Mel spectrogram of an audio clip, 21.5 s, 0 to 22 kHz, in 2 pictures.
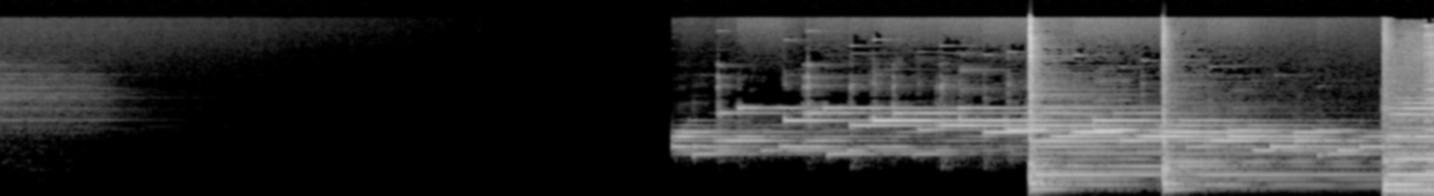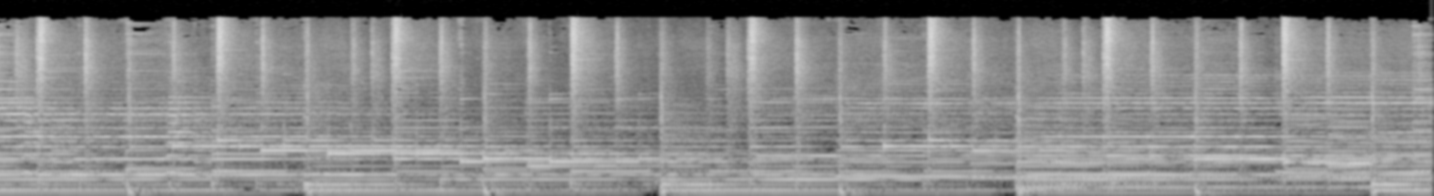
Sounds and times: Music: 5.1s - 21.5s.

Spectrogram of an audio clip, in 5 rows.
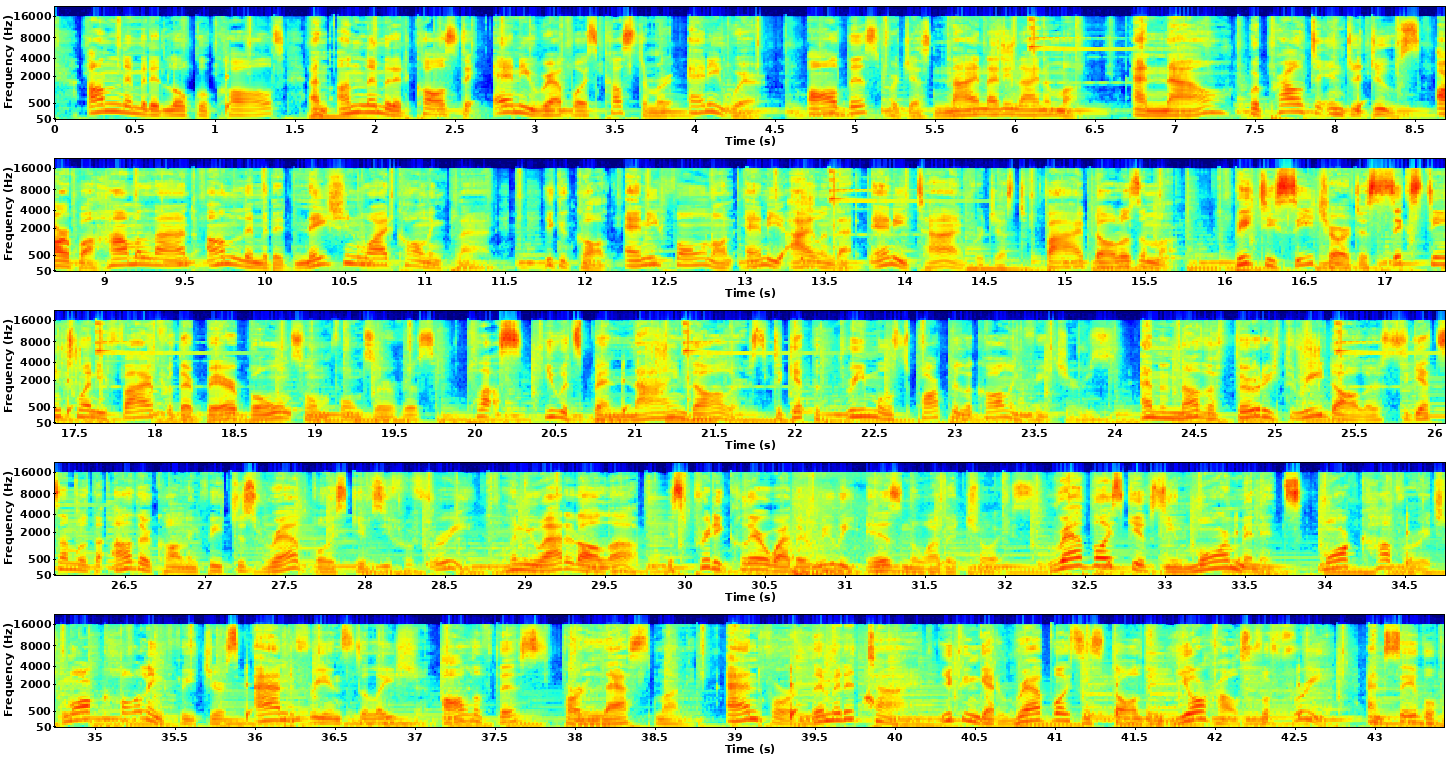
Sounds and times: Music: 0.0s - 43.4s
Speech: 0.1s - 43.4s.

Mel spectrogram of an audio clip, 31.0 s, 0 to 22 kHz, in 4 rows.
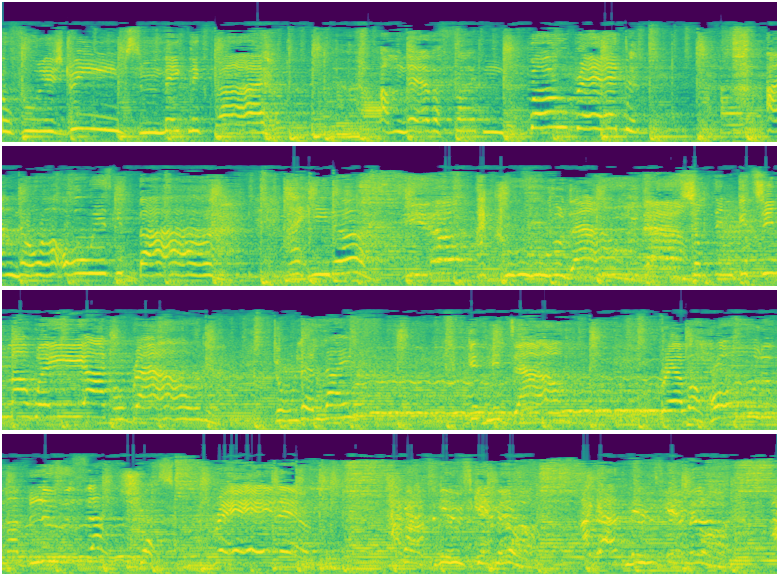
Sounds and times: Pop music: 0.0s - 31.0s.

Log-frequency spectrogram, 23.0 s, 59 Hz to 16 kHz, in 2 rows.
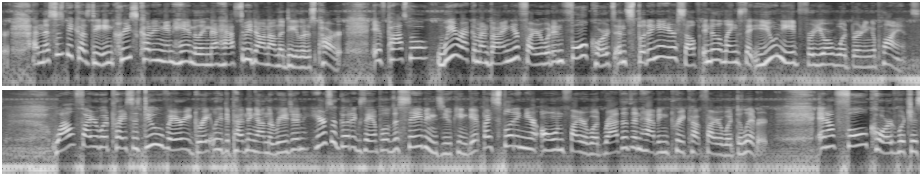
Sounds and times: Speech: 0.0s - 11.4s, 12.1s - 21.1s, 21.7s - 22.9s.

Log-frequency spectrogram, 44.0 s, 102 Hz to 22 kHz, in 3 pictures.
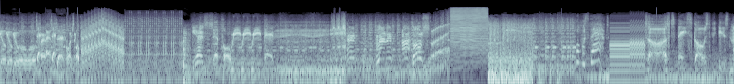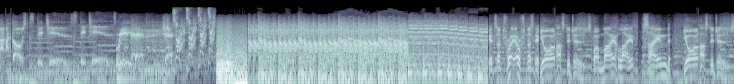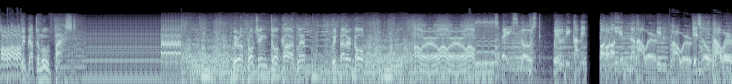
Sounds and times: Music: 0.0s - 2.5s, 3.6s - 9.0s, 10.0s - 12.2s, 13.1s - 31.2s, 32.8s - 44.0s.

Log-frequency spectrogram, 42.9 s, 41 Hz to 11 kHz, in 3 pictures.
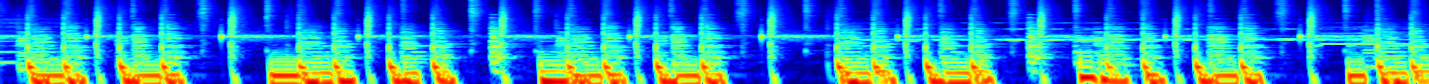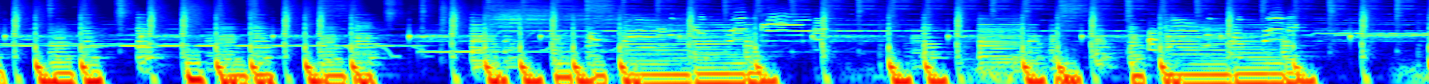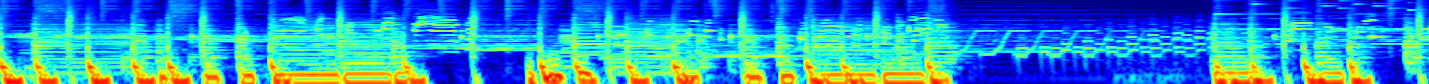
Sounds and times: Music: 0.0s - 42.8s.

